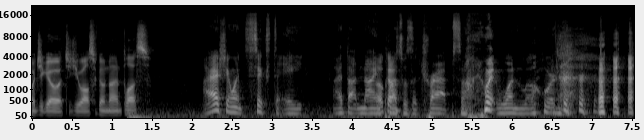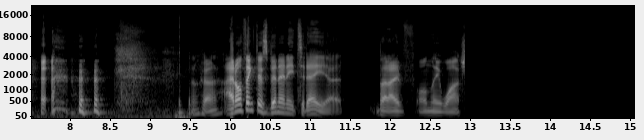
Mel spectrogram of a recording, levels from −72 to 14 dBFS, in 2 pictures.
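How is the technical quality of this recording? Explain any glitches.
The recording has one clear glitch: an audio dropout to silence at the end. From 12.93 s, right after "yet but I've only", the speech cuts off abruptly and the last 2.1 s are silence. That is likely lost input while recording continued. Unlike a natural pause, no room tone remains.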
